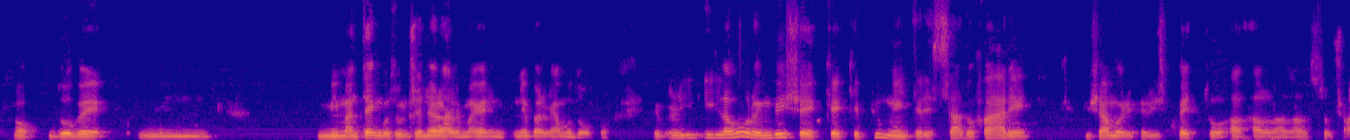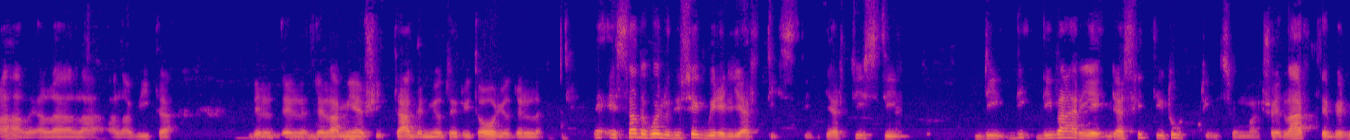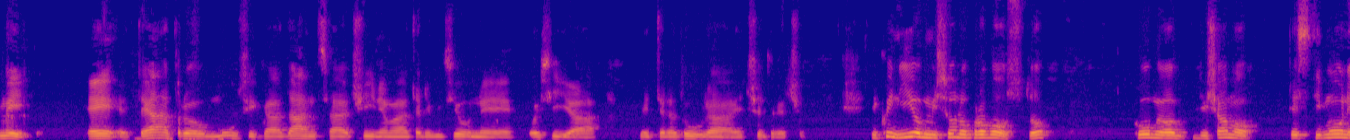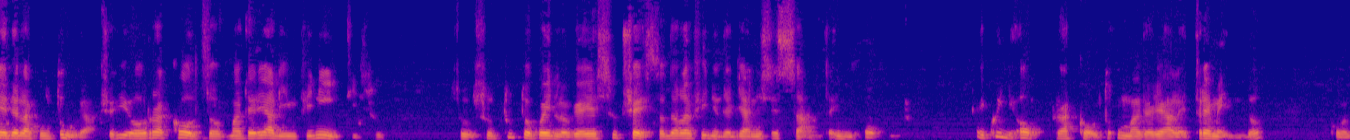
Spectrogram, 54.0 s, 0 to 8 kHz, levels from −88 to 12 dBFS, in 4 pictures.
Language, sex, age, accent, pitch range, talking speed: Italian, male, 60-79, native, 115-155 Hz, 125 wpm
